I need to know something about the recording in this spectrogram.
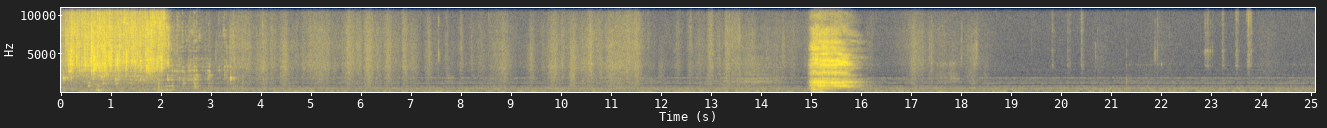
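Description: Tap water running into a bathroom sink while the face is rinsed, stopping about two seconds in. After that a low steady hum remains, broken about fifteen seconds in by a brief loud sound that falls in pitch.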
